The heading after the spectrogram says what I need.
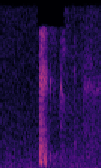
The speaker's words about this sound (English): so, so notice where the focal point of that cough is, where the root of it is, and that's the tissue that the energy you need to process through is probably stored.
